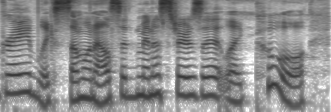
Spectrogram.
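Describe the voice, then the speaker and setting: The recording is very clean, with a silent background. A woman with a normal speaking voice talks in a fairly high pitch and lively intonation. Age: 20s. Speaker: podcast guest, listener. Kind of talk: casual chat. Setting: studio.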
